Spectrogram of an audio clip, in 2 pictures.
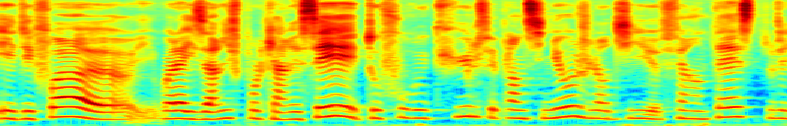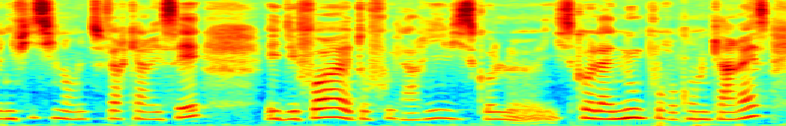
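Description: In an ordinary speaking voice, a woman talks at a fairly quick pace with a medium pitch and fairly even intonation on a very clean recording with a silent background. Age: 20s. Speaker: dog training enthusiast. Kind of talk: casual chat.

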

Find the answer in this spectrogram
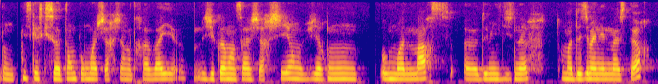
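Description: A woman's voice at medium pitch and moderate pace. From Paris region, France. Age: 20s. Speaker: young professional abroad, blogger. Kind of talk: interview.

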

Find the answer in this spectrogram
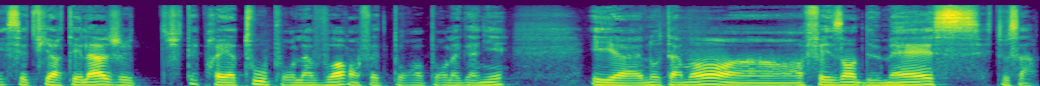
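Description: Very slow speech from a man at medium pitch, dark and mellow in tone, with fairly even intonation on a very clean recording with a silent background. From DR Congo, Kisangani. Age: 30s. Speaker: dancer and choreographer. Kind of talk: interview storytelling. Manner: halting.

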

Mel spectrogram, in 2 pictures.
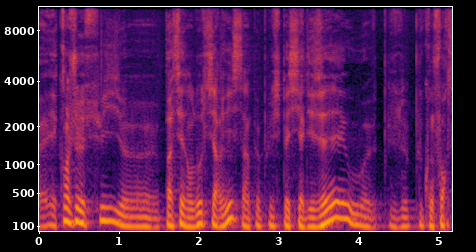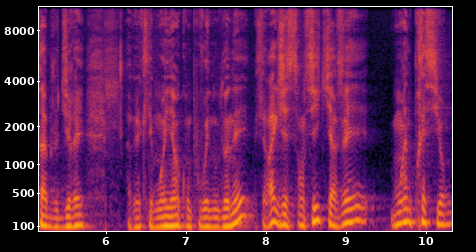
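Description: In a very clean recording with a silent background, a man speaks at a fairly low pitch and a moderate pace. His dark, mellow tone is somewhat breathy, with lively intonation. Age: 60s. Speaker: retired police officer. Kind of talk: interview. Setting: in Paris near the Interior Ministry. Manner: hesitant with fillers.

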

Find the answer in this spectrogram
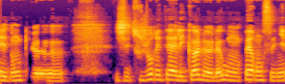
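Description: A woman at a medium pitch, speaking at a moderate pace with fairly even intonation against a quiet background. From Martinique. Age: 20s. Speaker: interviewee, former law student. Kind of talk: personal testimony.

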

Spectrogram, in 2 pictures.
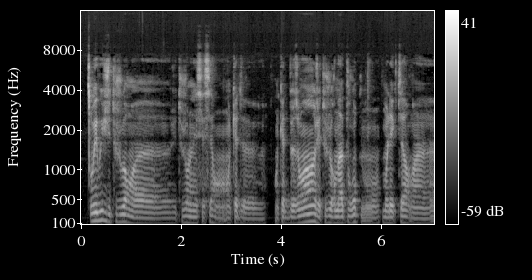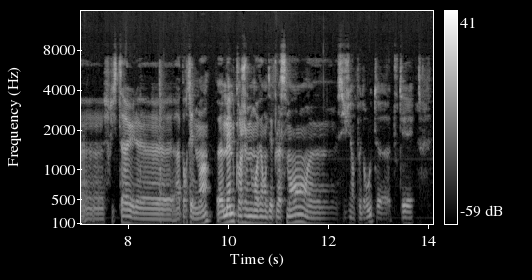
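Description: A man speaks at a fairly slow pace and a fairly low pitch. His intonation is fairly even. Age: 30s. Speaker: cabinetmaker and interior decorator, entrepreneur. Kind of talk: interview. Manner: hesitant, many fillers and repetitions.

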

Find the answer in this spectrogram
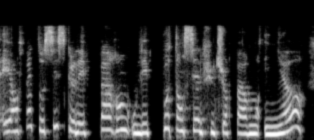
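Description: A woman's lively intonation at a fairly slow pace. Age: 30s. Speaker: beauty brand founder. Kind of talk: casual interview.

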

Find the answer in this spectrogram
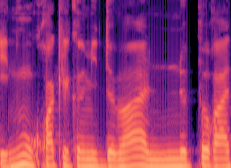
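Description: A man talks at a moderate pace. The background is silent and the recording very clean. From Paris, France. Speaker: entrepreneur and author. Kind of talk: interview. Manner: hesitant, many fillers and repetitions.

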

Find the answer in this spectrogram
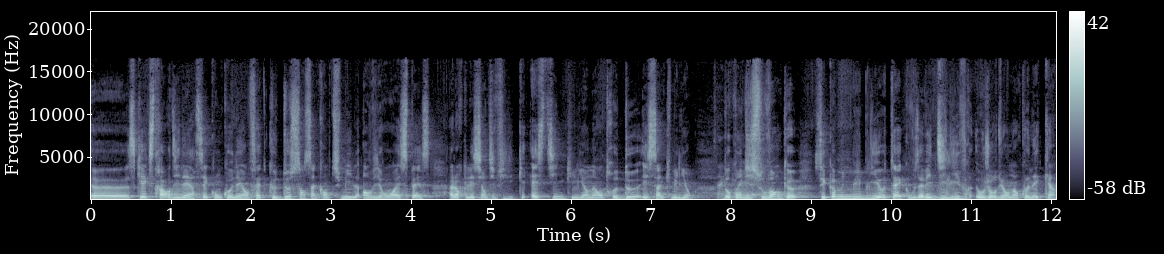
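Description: A man speaks at a fairly quick pace in a high voice. His pitch moves in an ordinary way. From Marseille, southern France. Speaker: business executive and NGO founder. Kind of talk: interview. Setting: outdoors by a vegetable garden. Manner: halting, with repetitions.

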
